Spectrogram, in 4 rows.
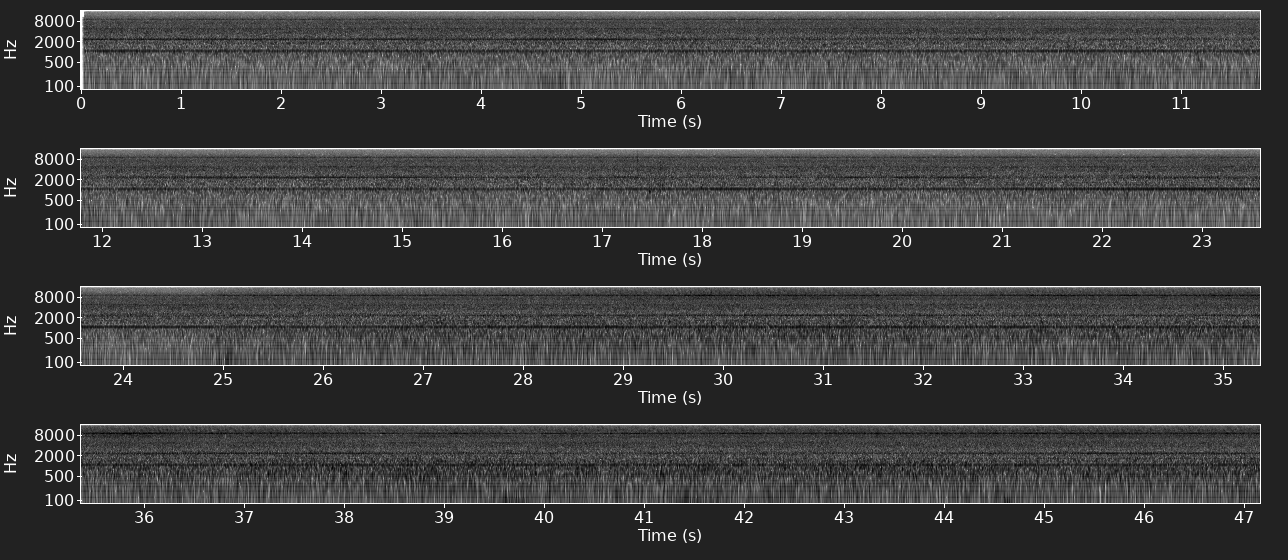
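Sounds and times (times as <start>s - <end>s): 
HH-65 Dolphin helicopter shutting off: 0.1s - 47.1s.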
